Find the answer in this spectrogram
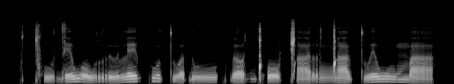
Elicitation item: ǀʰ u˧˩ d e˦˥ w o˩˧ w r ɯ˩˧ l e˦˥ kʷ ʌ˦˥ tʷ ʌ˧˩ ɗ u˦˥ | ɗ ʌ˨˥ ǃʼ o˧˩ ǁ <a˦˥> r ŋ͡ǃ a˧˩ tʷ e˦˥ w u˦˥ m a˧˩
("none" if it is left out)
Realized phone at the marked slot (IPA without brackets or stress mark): a˩˧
